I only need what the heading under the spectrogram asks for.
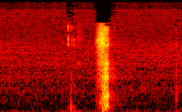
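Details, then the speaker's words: A single abrupt, sharp catch of breath in a quiet room, an adult speaker's hiccup during a spoken recording. "oh, sorry, got the hiccups."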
